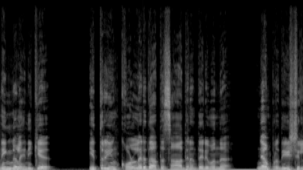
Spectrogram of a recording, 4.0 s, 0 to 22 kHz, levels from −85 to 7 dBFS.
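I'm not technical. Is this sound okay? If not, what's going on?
No, not quite. At about 1.91 seconds there's a DC step: the baseline the whole waveform sits on suddenly shifts to a new level, a bit like the floor under the sound jumping a notch. You hear that jump as a single low thump or click, while the speech itself carries on unchanged. The shifted level then holds right through to the end of the clip instead of settling back.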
